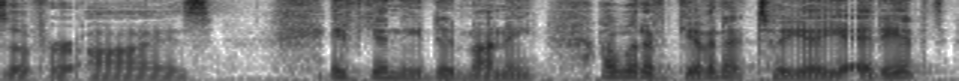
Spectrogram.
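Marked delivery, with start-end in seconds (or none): 1.4-3.9 spat. A narrator's reading. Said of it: "she spat".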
